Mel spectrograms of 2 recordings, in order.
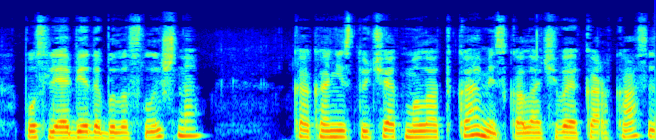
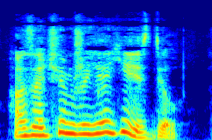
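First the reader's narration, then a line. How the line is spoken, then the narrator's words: Laughing. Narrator (Russian): засмеялся папа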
